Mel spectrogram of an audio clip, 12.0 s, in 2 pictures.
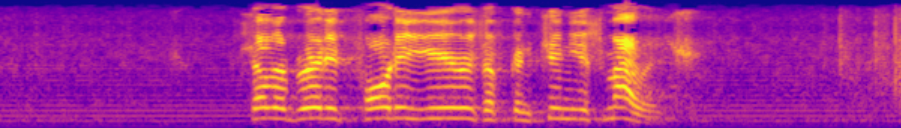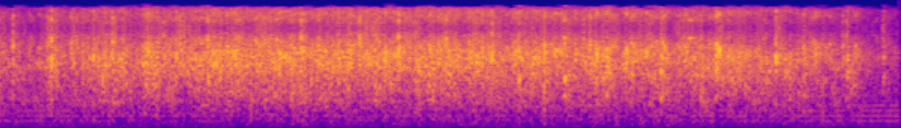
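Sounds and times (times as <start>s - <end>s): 
speech: 1.7s - 4.7s
crowd applauding: 5.6s - 12.0s.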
